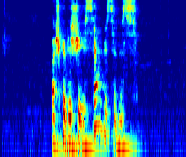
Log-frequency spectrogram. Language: Turkish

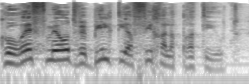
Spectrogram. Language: Hebrew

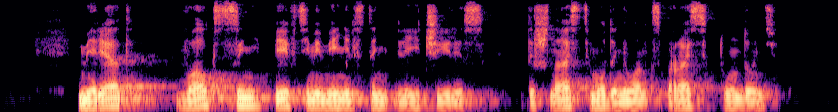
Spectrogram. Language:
Erzya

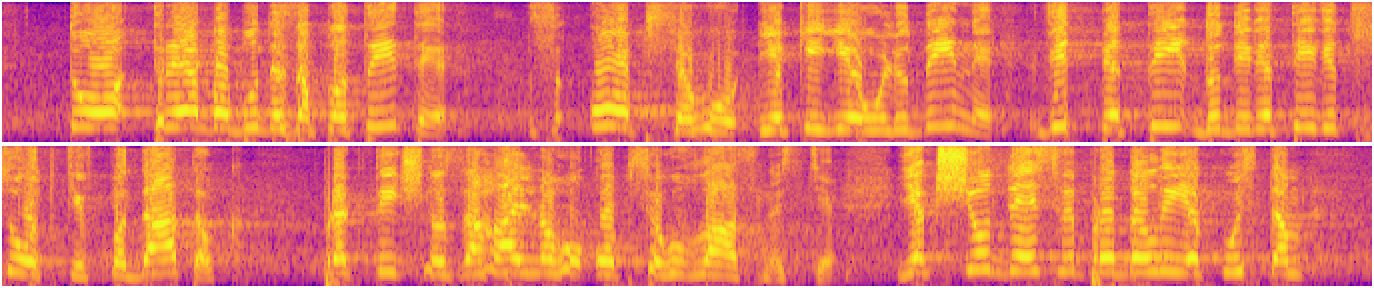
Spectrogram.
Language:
Ukrainian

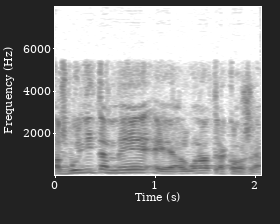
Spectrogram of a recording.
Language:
Catalan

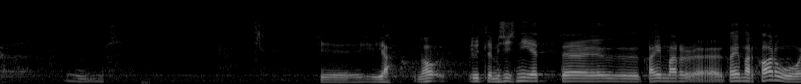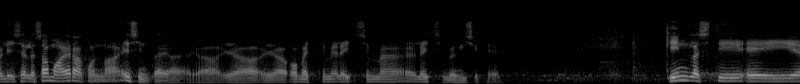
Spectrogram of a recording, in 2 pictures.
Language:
Estonian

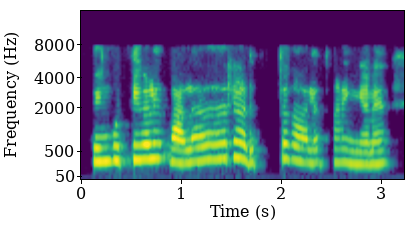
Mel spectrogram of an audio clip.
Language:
Malayalam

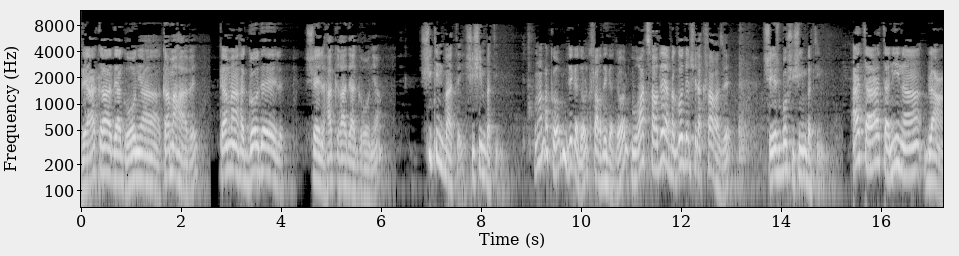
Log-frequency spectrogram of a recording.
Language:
Hebrew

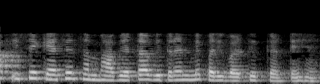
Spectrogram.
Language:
Hindi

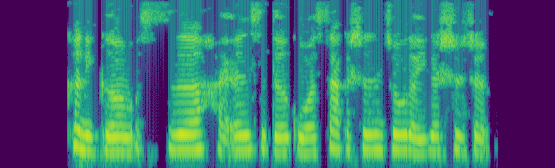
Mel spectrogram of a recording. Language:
Chinese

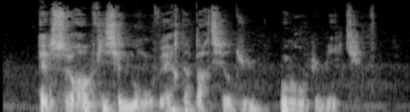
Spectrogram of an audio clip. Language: French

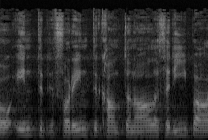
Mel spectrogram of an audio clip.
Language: Swiss German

